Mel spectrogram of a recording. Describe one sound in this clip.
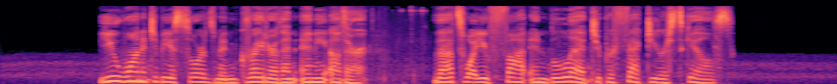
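A young woman speaks earnestly and close.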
